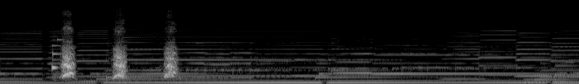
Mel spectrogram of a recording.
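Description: A dog in the video game Genshin Impact gives three quick loud barks over a sustained musical background.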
